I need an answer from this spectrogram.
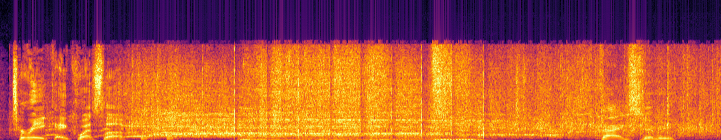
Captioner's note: cheers and applause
